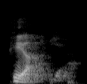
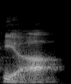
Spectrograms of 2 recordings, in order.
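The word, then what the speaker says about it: 撇: Tiếp theo ta viết nét phẩy nào, nét phẩy âm mình viết là phiệt, đọc là thỉa. À, lớp cùng đọc thỉa.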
